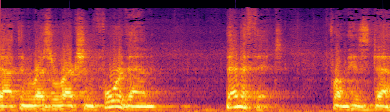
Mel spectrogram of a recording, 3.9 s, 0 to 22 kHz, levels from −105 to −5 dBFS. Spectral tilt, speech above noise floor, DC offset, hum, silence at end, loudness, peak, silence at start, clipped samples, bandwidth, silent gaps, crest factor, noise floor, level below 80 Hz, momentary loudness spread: -6.5 dB/octave; 25 dB; under 0.1%; none; 0 s; -9 LUFS; 0 dBFS; 0 s; under 0.1%; 13.5 kHz; none; 10 dB; -32 dBFS; -36 dBFS; 9 LU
